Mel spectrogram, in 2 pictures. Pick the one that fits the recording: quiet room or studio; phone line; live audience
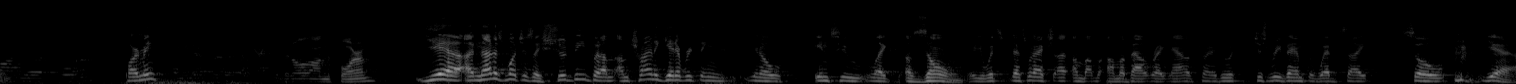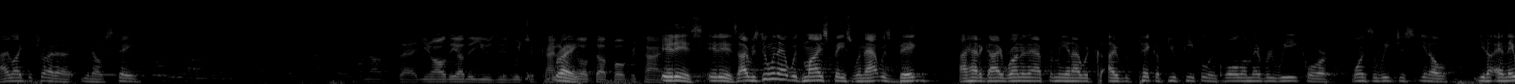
live audience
